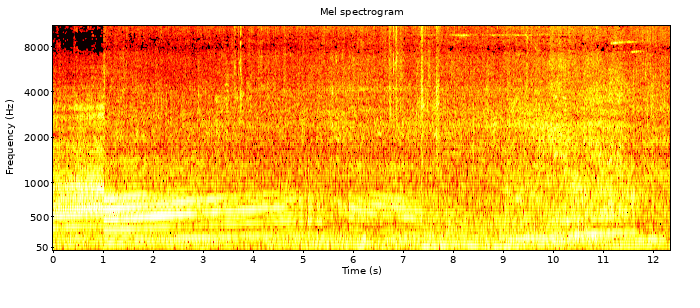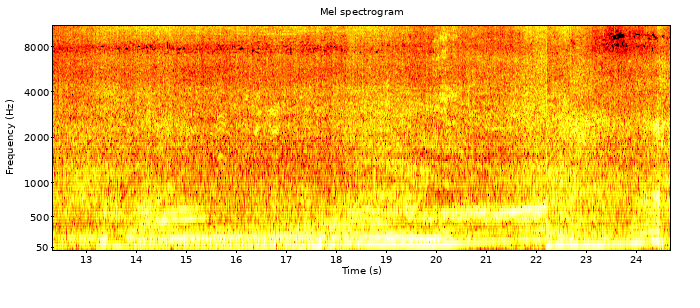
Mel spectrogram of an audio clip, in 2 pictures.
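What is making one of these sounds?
A car engine idles with a deep rumble and revs in bursts close by.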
